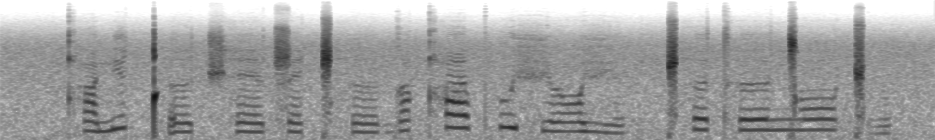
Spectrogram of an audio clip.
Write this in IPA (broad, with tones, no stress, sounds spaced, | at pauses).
qʰ ʊ˩ mʲ ə˥ ǃʼ əː˩ t͡ʃʰ ɛ˩ ʈ͡ʂ ɛ˩ ǁʰ əː˩ ɡ ʊ˧ qʰ əː˥ pʰ u˥ fʲ ɔː˧ vʲ ə˩ | ǁʰ ə˧ tʰ əː˧ ŋ͡ǀ ɔː˧ ɡ͡ǁ ʊ˩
